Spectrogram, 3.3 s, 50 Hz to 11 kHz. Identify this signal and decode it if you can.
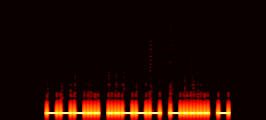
Morse code, heard as a keyed tone, about 28 wpm, 700 Hz. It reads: 826T
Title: Common Cut Numbers - 4-Digit 28wpm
